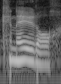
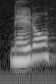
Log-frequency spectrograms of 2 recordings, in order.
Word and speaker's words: Knadle: He's from Texas, but it looks like Canadle. I'm just saying. It's Knadle. But it's Nadal.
